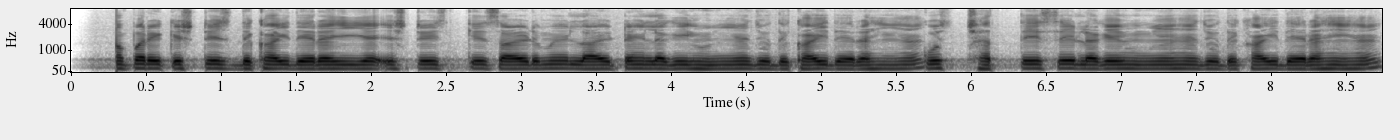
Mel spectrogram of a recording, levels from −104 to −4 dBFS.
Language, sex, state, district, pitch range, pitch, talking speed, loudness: Hindi, male, Chhattisgarh, Raigarh, 135-145 Hz, 140 Hz, 210 wpm, -15 LUFS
